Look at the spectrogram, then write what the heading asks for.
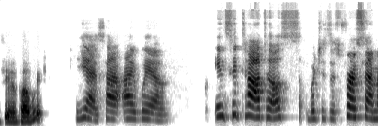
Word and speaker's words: Incitatus: Incitatus, which is the first time I'm learning this word, thank you. A Latin pronunciation, incitatus, meaning swift or at a full gallop, was the favorite horse of Roman Emperor Caligula.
